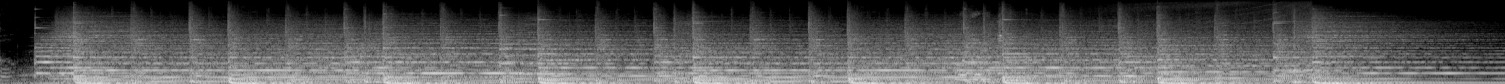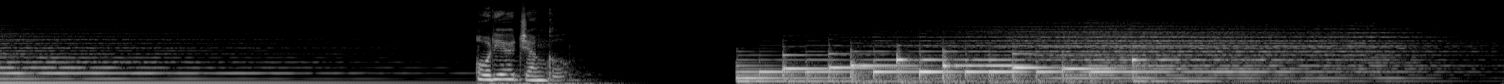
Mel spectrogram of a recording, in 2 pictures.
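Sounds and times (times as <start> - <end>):
inspiring logo music: 0.3 - 19.0, 22.9 - 29.8.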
